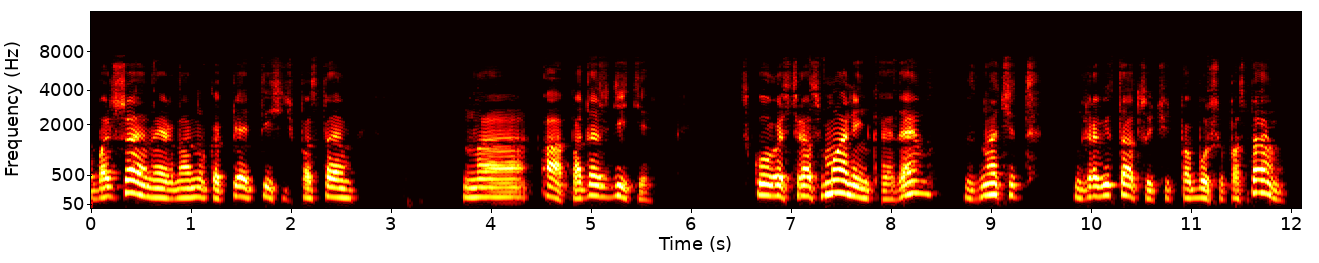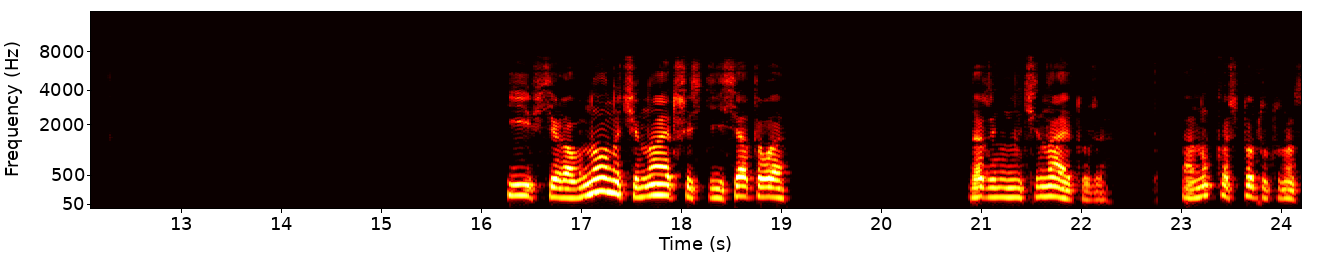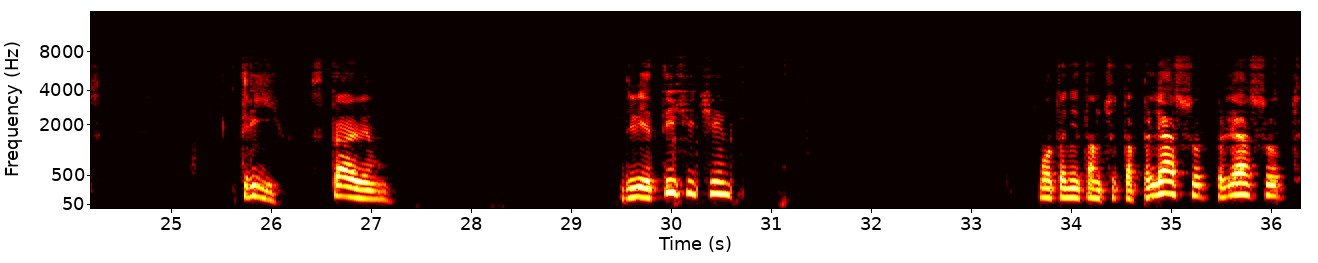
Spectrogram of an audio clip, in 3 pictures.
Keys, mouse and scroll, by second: 0.5-7.4 drag, 8.0 click, 10.4 click, 11.8 space, 21.8-22.9 drag, 25.8-31.4 drag, 30.4 KP_0, 36.1-36.2 drag.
